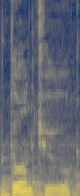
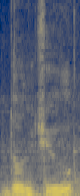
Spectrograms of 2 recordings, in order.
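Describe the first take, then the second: First: The t and y blend into ch. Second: The same.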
